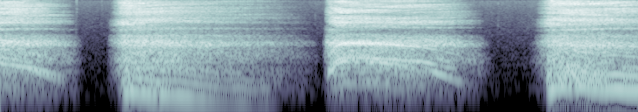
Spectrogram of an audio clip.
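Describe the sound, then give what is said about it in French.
A voice imitates a little boy's deep, forceful breathing before singing: three long, loud breath sounds separated by brief silences, each a drawn-out, noisy inhale or sigh with some voiced tone, with no speech. “Il se mettait à respirer. Comment est-ce qu'il faisait ça ? Il se tenait debout, tout droit, les bras tendus, les poings serrés. Il prenait une respiration comme ça.”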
